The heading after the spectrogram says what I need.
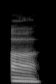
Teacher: Let us start with the most common reduced sound, the schwa. It is the neutral relaxed vowel.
